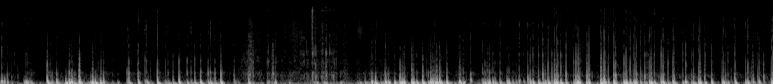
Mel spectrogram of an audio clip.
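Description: Fingertips and nails scratch and tap the surface of a small, hollow, brown monogrammed coated-canvas faux leather zip cosmetic pouch held in both hands in front of a microphone. The result is a dense run of quick, muffled, boomy thumps and soft scratches, almost entirely deep and low with little brightness. Each tap dies away almost instantly.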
